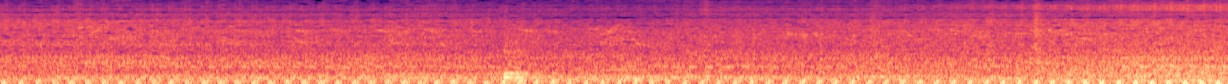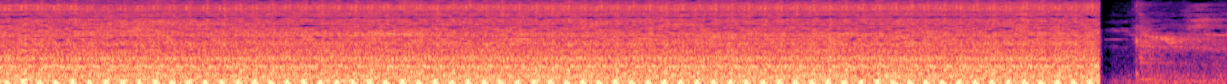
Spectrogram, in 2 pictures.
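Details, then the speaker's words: Motorcycle after piston replacement: even steady single-cylinder putter about four beats a second, firming slightly with a little throttle, no tek-tek ticking from the connecting rod; engine idles smoothly and sounds healthy. "suara mesinnya halus ya, tidak ada suara tek-tek-tek yang dikhawatirkan"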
